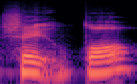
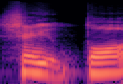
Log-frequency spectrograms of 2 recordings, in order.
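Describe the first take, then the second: The two takes are said the same way.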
